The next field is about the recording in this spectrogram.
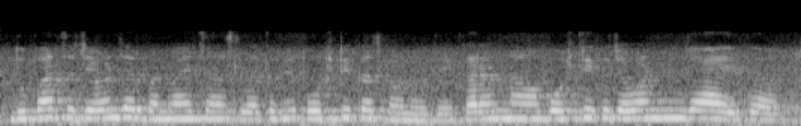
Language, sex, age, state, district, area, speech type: Marathi, female, 45-60, Maharashtra, Buldhana, rural, spontaneous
